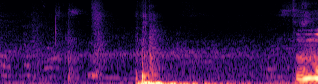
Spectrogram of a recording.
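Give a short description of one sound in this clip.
Boxes thump down onto a table.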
